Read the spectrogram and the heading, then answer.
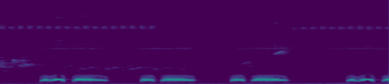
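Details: Low, soft hoots from a spotted dove used as a lure, paired notes with the second longer and steadier, repeated about once a second over faint low hum.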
